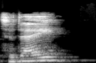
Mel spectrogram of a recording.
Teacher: Today, da-dun, da-dun, da-dun. One word, today, the emphasis is on day because the two part isn't so important.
